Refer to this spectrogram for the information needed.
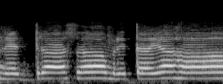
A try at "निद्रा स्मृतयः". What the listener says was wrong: निद्रास नहीं निद्रा स्मृतयः निद्रा स्मृतयः हां इसको आप आधा रखिए पूरा मत कीजिए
